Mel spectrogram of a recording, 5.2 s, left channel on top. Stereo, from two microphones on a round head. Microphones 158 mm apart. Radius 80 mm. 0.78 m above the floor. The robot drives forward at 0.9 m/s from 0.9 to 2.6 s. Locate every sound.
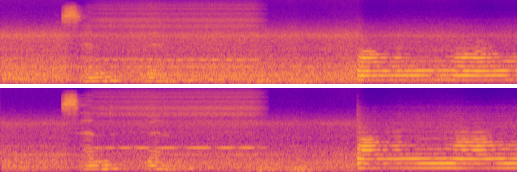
0.6 s a woman speaking: 25° right (ahead or behind), 1.6 m; by 2.0 s 15° right (ahead or behind), 2.5 m
3.6 s a trumpet: 80° right, 3 m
